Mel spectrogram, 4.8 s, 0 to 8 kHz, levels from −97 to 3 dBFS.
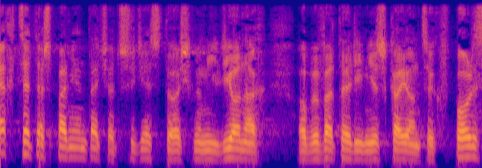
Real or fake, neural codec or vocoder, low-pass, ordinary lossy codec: real; none; 7.2 kHz; none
